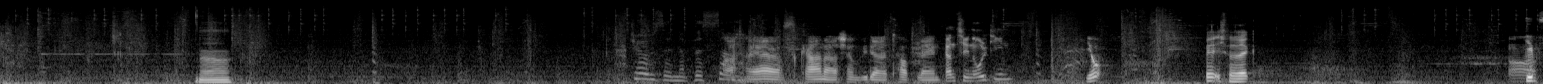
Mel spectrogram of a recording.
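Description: Magic spells whoosh and zap in a fantasy battle.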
